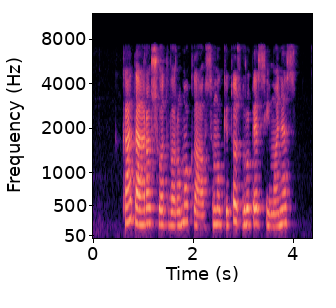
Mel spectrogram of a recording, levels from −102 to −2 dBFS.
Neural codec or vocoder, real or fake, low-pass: none; real; 7.2 kHz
